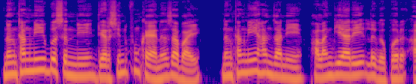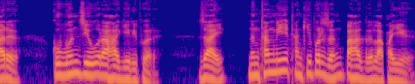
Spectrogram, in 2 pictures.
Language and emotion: Bodo, neutral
